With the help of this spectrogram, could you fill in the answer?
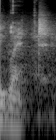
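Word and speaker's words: weight: से इंतजार करना और डब्ल्यू ई आई जी एस टी वेट वेट माने वजन इसमें जी एस साइलेंट होता है वेट नहीं होता इसका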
